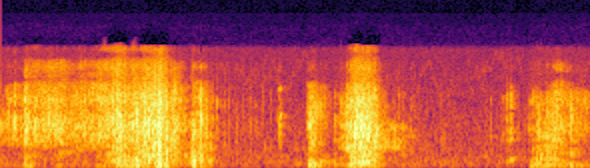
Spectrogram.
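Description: White tissue paper rustling and crinkling as it is pulled apart and lifted out of a box. It runs for about a second and a half, comes again in a short burst a little past halfway, then stops.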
